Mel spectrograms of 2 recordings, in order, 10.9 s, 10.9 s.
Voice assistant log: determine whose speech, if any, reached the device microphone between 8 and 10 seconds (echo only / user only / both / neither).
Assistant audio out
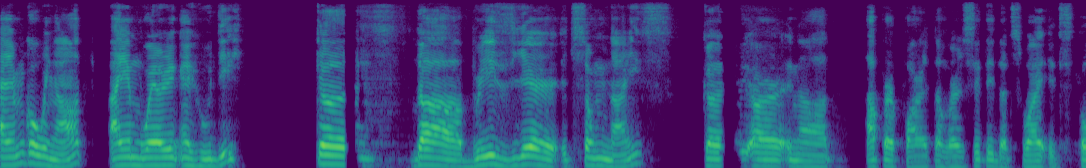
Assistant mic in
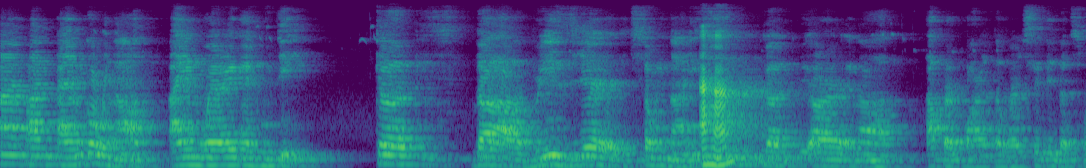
echo only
